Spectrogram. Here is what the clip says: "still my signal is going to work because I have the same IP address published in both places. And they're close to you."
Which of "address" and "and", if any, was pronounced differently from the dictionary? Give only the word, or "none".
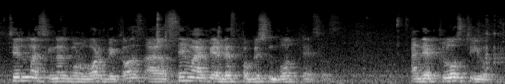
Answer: address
